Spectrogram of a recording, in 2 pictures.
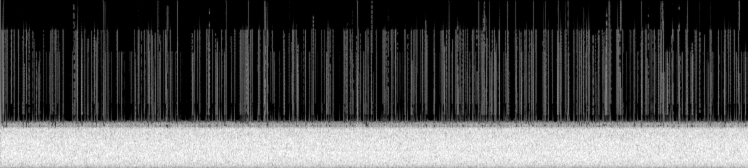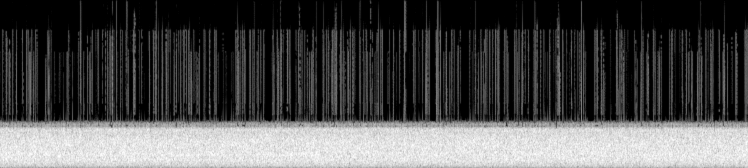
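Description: Floodwater rushing steadily, a loud unbroken wash of water noise.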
